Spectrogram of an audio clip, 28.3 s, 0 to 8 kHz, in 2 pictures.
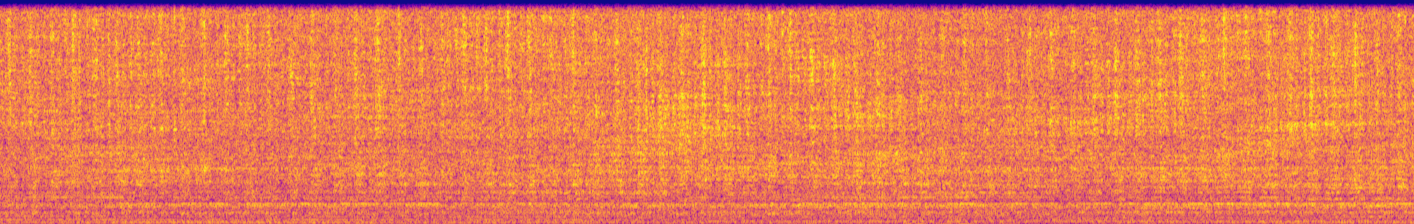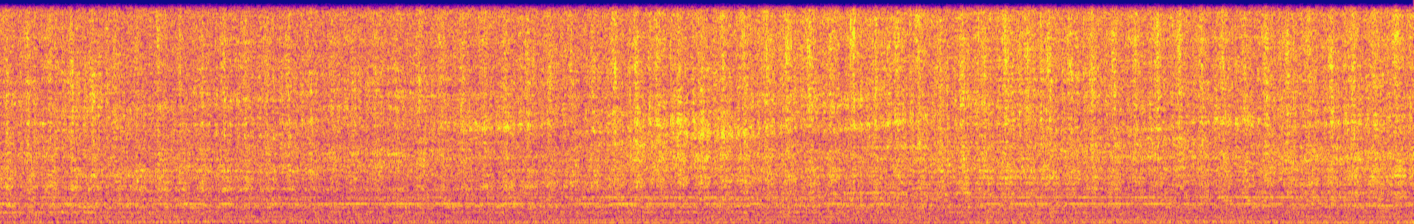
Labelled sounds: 23.0	23.2	vessel noise, 3.5 to 3.7 kHz

